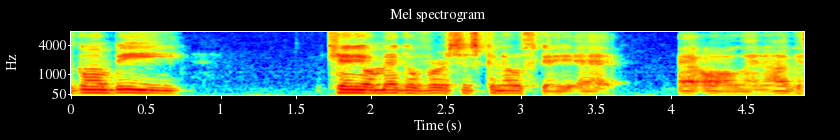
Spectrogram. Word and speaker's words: Konosuke: You can say Konosuke. That's easy to pronounce. All right, Konosuke.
